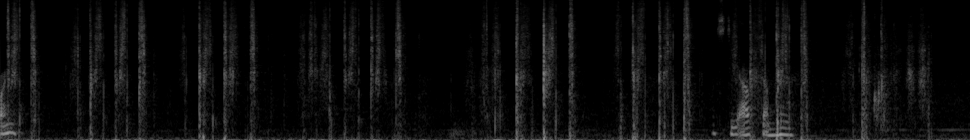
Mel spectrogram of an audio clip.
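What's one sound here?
Cards riffle and slap quickly as they are shuffled.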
